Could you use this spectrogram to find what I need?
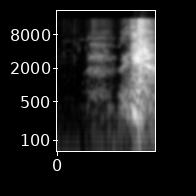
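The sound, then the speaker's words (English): A single sneeze: a short intake of breath builds up, then a sharp, loud, hissing burst of air that fades quickly. “The moment you're about to give the answer, you just sneeze?”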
